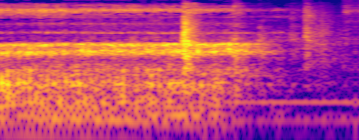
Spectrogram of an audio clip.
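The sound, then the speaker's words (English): A man imitates the growl of a dog guarding a bone, one low, rough, rumbling snarl held steadily for a couple of seconds, fairly loud, with no words spoken. “And he would start to growl.”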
